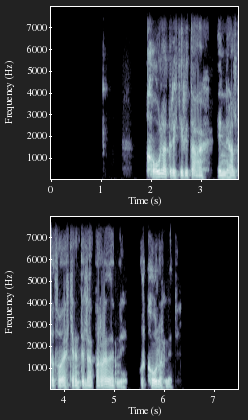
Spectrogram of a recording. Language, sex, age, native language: Icelandic, male, 40-49, Icelandic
